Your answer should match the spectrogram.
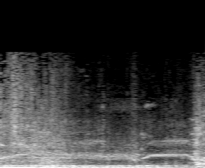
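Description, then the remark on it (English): A loud, sustained T-Rex roar designed by Gary Reitzman, blended from crocodile (low end), lion (attack) and baby elephant (high end) calls: a deep rumbling growl beneath a harsh, shrieking upper cry that bends and rises, filling about two seconds without any speech. “Crocodile for the low end, the lion for the attack of the sound, and the baby elephant is the high end.”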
